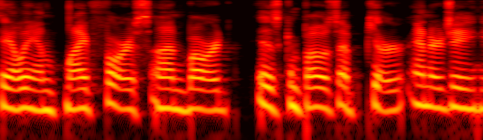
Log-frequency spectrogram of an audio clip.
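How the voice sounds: A robotic, put-on character voice at a middle pitch and moderate pace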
